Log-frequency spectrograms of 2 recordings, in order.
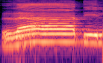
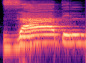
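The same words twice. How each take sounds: First: ज़ातिल chanted as "dhaatil"; tongue between teeth for ज़ातिल, long held aa; correct dhal. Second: ज़ातिल with a buzzing z; wrong z sound. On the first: Teacher gives the correct reading, ज़ातिल as slow "dhaatil". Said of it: "क्या पढ़ना है?". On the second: Teacher shows the mistake, ज़ातिल with a z. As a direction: say ज़ातिल as spoken "zaatil". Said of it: "नहीं पढ़ना". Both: Shown as a demonstration.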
